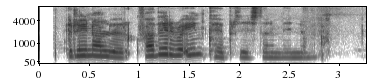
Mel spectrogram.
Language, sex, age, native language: Icelandic, female, 12, Icelandic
